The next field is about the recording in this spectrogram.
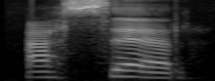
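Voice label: "hacer", slow, female, Spanish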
